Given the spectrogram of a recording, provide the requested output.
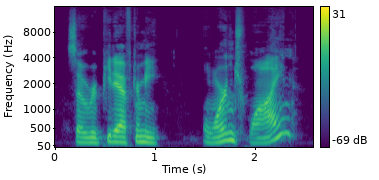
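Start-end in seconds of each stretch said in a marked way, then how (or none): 1.4-2.3 a little confused, unsure, slightly puzzled tone. Leading vocal warm-ups, showing how to say it: a little confused. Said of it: "like you're kinda a little confused".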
